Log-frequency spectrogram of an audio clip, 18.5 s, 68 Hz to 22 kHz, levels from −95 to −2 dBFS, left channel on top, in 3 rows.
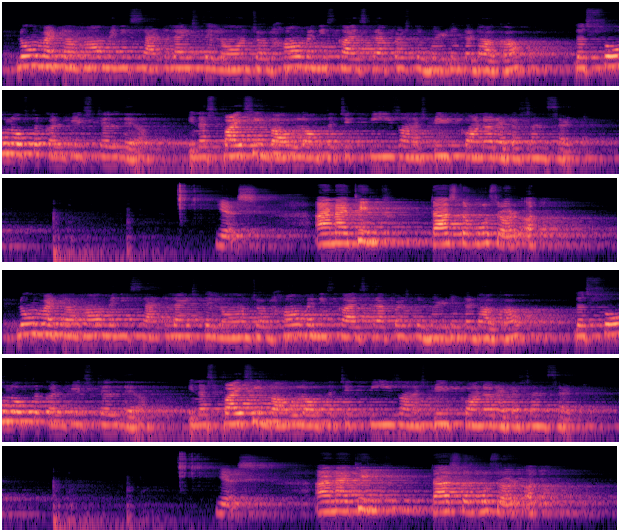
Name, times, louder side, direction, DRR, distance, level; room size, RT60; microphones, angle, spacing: voice 1, 0.1-5.2 5.7-7.7 8.0-11.9, left 1 dB, 10° left, 0 dB, 1.9 m, -32 dB
voice 2, 14.5-14.9 15.5-16.3 16.6-17.7, left 3 dB, 60° left, 0 dB, 3.1 m, -29 dB
26.5 x 23.5 x 9.1 m, 2.4 s
head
